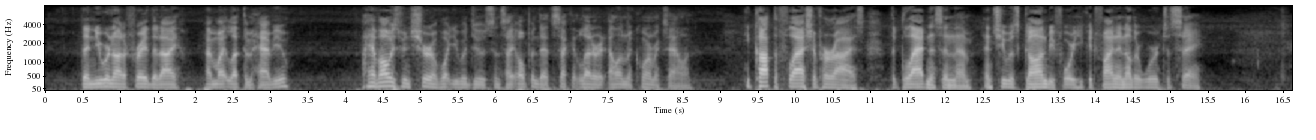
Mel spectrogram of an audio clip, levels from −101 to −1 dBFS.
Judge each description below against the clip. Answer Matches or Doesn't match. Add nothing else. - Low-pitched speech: Matches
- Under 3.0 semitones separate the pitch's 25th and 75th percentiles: Matches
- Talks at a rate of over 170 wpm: Matches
